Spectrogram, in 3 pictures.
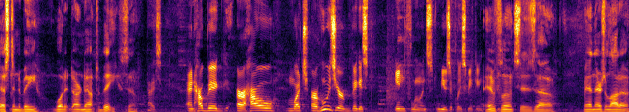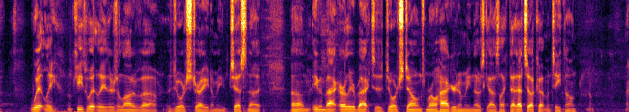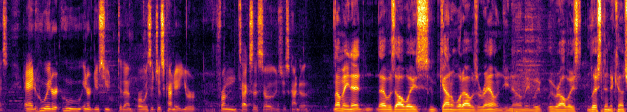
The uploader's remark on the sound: Live at the Liberty.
